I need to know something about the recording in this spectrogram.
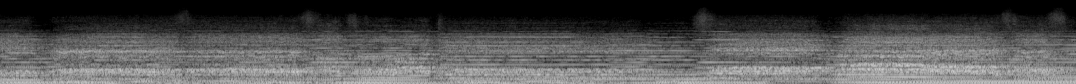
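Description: Mixed choir singing in full voice over pipe organ accompaniment, with deep sustained organ bass notes beneath. The sound grows louder about seven seconds in, and the bass fills out heavier a second later.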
